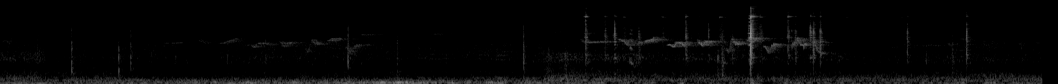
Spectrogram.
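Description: Small songbirds chirping and twittering in two spells, with scattered clicks and one sharp click about seven and a half seconds in as a hand works the lantern hook on the metal tent pole.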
